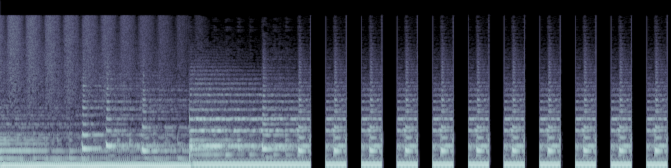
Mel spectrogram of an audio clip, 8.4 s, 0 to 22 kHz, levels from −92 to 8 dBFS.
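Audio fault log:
3.88 s to end, stutter with silent gaps: a 255 ms burst returns ten times every 446 ms with silence between, likely a stalled stream replaying its last fragment.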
